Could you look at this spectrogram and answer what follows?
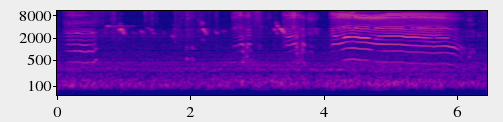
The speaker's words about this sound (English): Hey, did you just hear that? Yeah, it sounded like a child crying. Yeah, and it sounded like it was coming from the bridge.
